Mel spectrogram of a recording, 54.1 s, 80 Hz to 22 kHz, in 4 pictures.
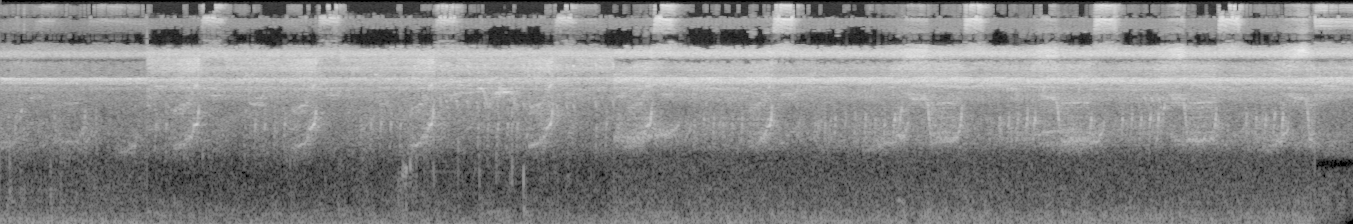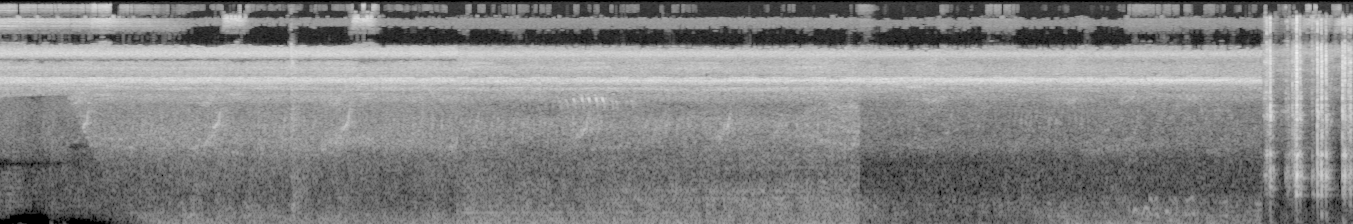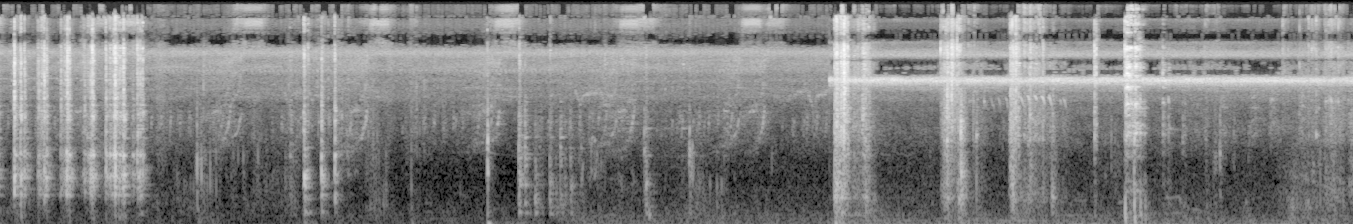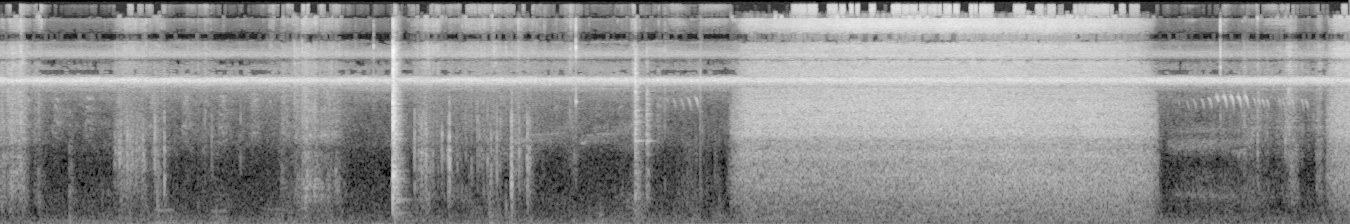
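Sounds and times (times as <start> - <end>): crickets trilling: 0.0 - 54.0
sharp clicks and knocks: 26.2 - 28.6, 30.0 - 30.6
steady hiss: 46.9 - 52.2, 53.3 - 54.0.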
